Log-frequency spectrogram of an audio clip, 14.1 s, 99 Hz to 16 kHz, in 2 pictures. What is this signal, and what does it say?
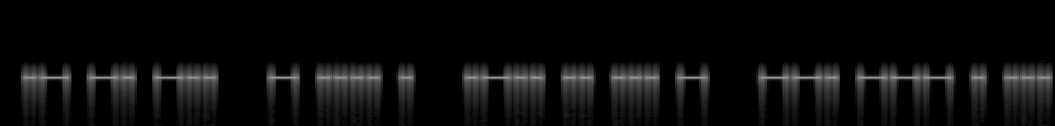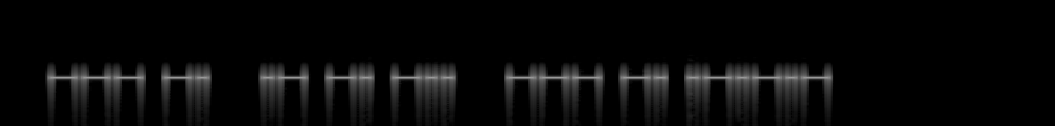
Morse code, heard as a keyed tone, about 21 wpm, 700 Hz. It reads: AND THE LIST GOES ON AND ON.
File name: Sentences with 7-Word Phrases - 22wpm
